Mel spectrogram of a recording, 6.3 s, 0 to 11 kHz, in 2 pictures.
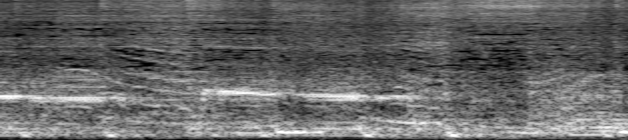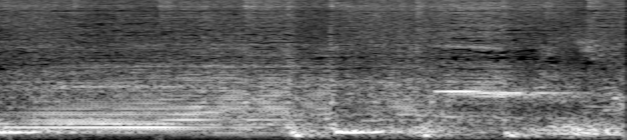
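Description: Loud electronic dance music from a live DJ set over a club sound system, with a steady beat, a synth line near 1 kHz and a rising sweep about halfway through.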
